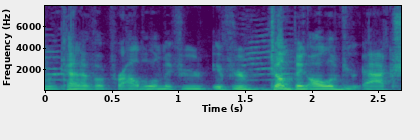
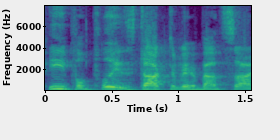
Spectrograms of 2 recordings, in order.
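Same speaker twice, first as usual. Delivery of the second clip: ordinary talk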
